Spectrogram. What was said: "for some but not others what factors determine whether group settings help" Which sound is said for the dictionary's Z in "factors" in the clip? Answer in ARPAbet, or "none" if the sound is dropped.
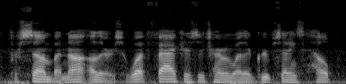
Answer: Z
